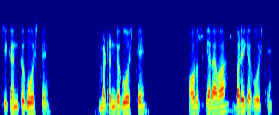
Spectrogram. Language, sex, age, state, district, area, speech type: Urdu, male, 18-30, Uttar Pradesh, Saharanpur, urban, conversation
